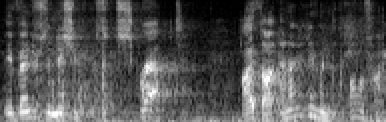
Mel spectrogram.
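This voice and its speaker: A man's voice: on the high side, lively intonation, lightly acted, rough recording. A man playing a glib, self-assured genius inventor, dry and sarcastic, in a video game cutscene. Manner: dry, sarcastic, quick-witted.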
